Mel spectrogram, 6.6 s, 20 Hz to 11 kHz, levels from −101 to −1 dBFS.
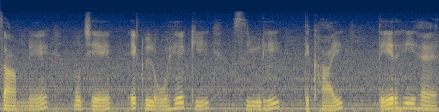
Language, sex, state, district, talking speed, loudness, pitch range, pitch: Hindi, male, Madhya Pradesh, Katni, 90 wpm, -20 LUFS, 110-130 Hz, 120 Hz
